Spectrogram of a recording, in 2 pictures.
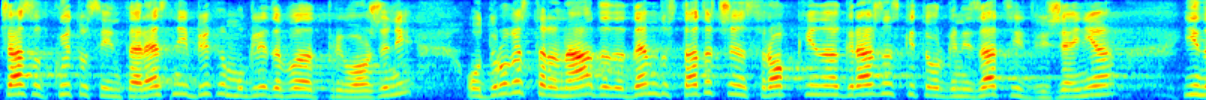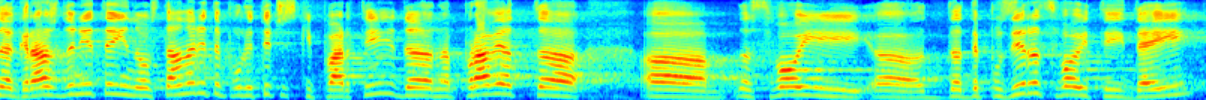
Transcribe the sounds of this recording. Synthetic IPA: t͡ʃasot̪koit̪ʊsɐint̪ɛɾɛsnibixəmoɡlid̪ɐbɤd̪ət̪̚pɾilˠɔʒɛni | od̪ːɾuɡəst̪ɾɐnad̪ɐd̪ɐd̪ɛmd̪ost̪at̪ət͡ʃɛnsɾɔkinɐɡɾaʒd̪ɐnskit̪ɛoɾɡɐnizat̪siːd̪viʒɛnijə | inɐɡɾaʒd̪ɐnit̪ɛinɐost̪anɐlit̪ɛpolit̪it͡ʃɛskipaɾt̪iːd̪ɐnɐpɾavʲjət̪ | svɔi | d̪ɐd̪ɛpoziɾət̪svɔit̪ɛid̪ɛi

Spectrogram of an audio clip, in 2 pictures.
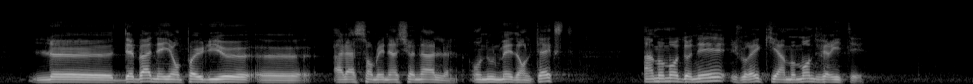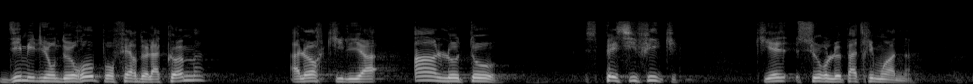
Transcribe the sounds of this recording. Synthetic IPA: ləd̪ebanejɑ̃payljø | alasɑ̃blenasjɔnalɔ̃nuləmɛd̪ɑ̃lət̪ɛkst̪ | ɛ̃mɔmɑ̃d̪ɔneʒəvuʁɛkijaɛ̃mɔmɑ̃d̪əveʁit̪e | d̪imiljɔ̃d̪øʁopuʁfɛʁd̪əlakɔm | a̰lɔʁkʰilia | ɛ̃lot̪o | spesifik | kʲːiɛsyʁləpat̪χimwan

